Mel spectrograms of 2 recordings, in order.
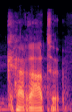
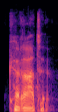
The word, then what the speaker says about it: karate: was um I mean in in Germany we say karate. So so we stress the the second a karate, right? And then we had a Japanese um ad assistant director on set I think. And she was like no actually you stress the last syllable.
